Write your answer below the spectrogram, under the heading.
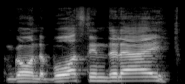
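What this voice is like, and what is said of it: Attempted Boston accent, sounds Australian. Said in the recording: “trying to be Boston to Australian”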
